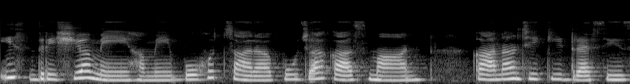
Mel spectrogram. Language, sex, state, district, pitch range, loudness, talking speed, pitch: Hindi, male, Punjab, Fazilka, 200-245 Hz, -15 LUFS, 135 wpm, 225 Hz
